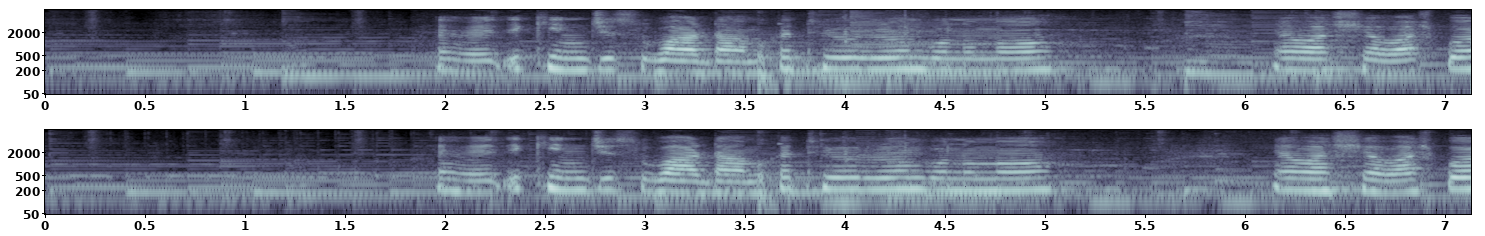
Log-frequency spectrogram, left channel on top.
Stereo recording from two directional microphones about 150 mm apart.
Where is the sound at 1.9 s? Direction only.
20° right (ahead or behind).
